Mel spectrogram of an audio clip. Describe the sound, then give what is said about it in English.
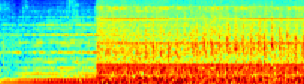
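A helicopter lowering a search and rescue team into a forest gives off a loud, steady mechanical roar with a whining tonal drone, swelling fuller after a brief moment. “A search and rescue team are lowered into the forest from a helicopter.”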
